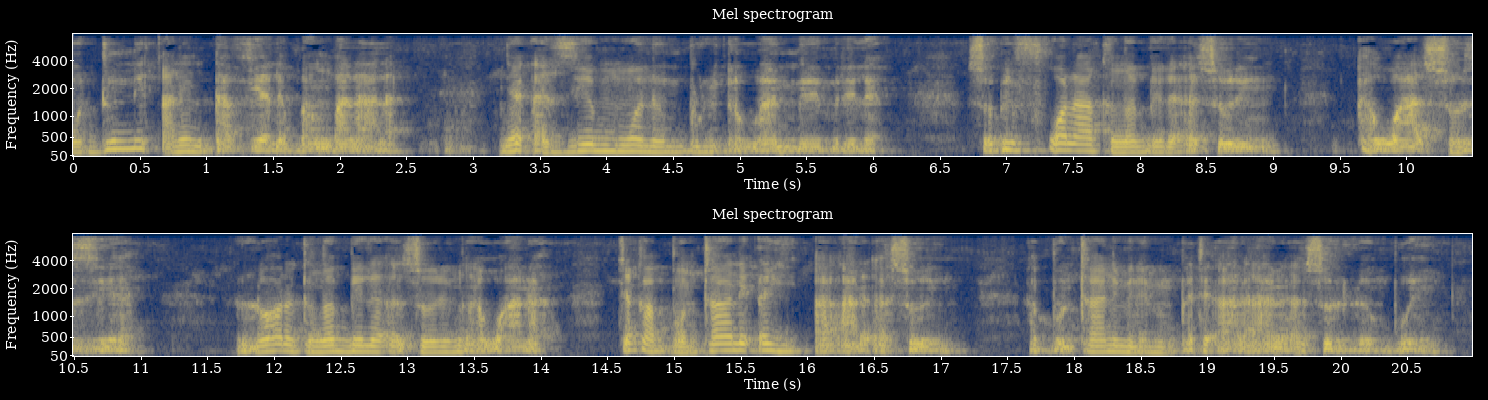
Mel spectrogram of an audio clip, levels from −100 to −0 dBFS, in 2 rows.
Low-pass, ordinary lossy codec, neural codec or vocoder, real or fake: 7.2 kHz; MP3, 48 kbps; vocoder, 22.05 kHz, 80 mel bands, HiFi-GAN; fake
